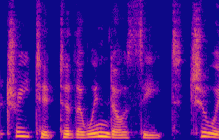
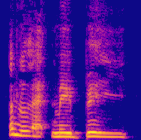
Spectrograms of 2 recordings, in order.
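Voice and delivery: loud, raised angry demand; ferocious; 4 semitones higher, 8 dB louder than usual. A narrator's reading. Cousin wants Catherine to leave him alone, fierce and loud. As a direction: throw it out fiercely, pitch lifting. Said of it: "he exclaimed ferociously".

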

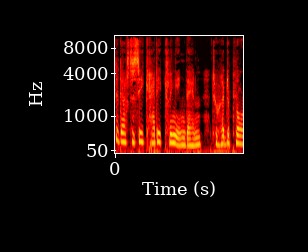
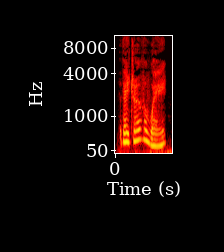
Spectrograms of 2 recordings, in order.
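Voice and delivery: usual speaking voice

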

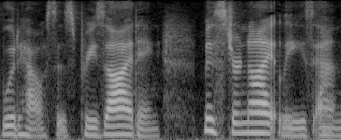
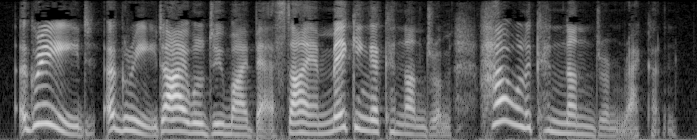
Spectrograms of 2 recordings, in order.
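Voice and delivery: loud, raised, hearty enthusiasm; cried out; 4 semitones higher, 11 dB louder than usual. A narrator's reading. Mister Weston joining the game, hearty cry. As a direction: boom agreement to the company. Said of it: "cried Mister Weston".

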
